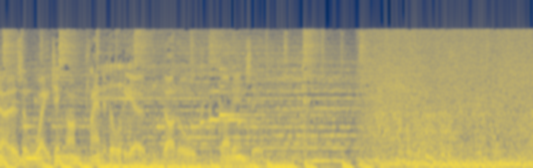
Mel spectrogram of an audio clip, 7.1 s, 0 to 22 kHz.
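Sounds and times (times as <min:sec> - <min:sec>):
speech: 0:00.0 - 0:03.9
deep low rumble: 0:00.7 - 0:07.1
brief tonal sound: 0:01.0 - 0:04.2
heavy rain: 0:04.8 - 0:07.1.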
